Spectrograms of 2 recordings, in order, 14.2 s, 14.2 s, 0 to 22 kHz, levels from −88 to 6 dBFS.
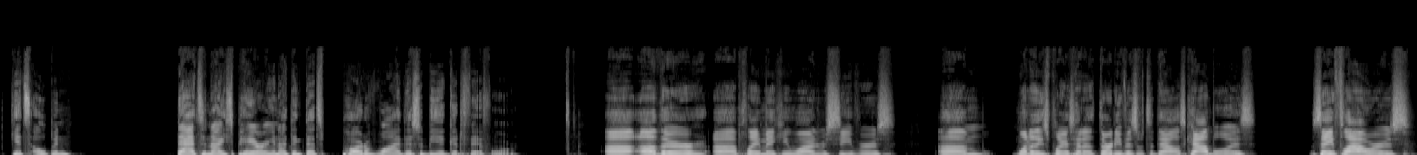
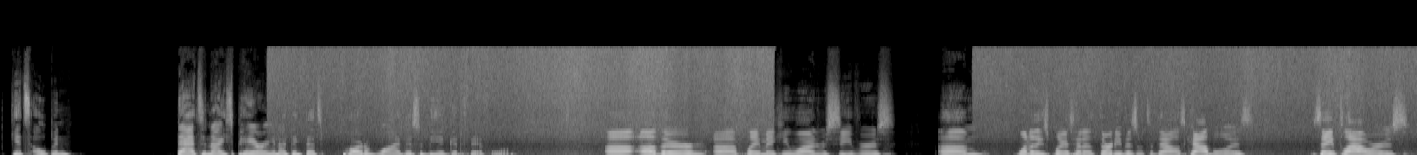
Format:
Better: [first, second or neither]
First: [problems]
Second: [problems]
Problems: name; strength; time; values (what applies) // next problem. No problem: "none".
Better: first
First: none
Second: hiss; loud; from 2.5 to 7.5 s and from 9.5 s on; 8 dB below the speech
